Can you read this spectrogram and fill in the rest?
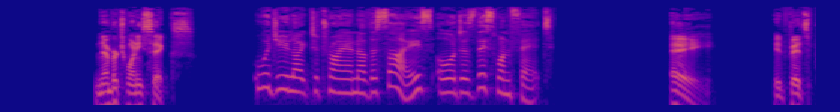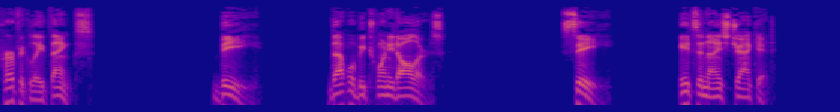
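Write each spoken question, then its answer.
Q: Would you like to try another size, or does this one fit?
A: A: It fits perfectly, thanks.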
